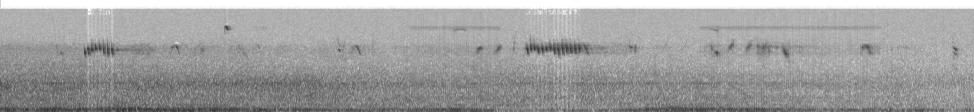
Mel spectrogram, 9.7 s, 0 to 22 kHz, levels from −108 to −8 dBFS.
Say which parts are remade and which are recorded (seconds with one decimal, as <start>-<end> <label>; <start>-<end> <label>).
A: 0.0-4.1 recorded; 4.1-5.0 remade; 5.0-7.0 recorded; 7.0-8.8 remade; 8.8-9.7 recorded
